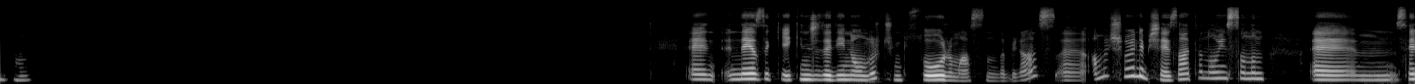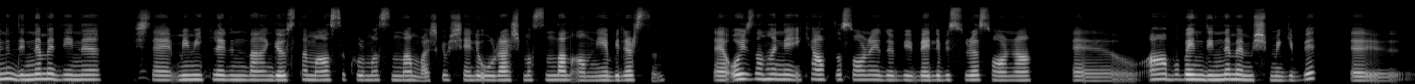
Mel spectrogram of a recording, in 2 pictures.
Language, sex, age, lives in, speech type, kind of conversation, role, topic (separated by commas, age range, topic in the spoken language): Turkish, female, 25-29, Italy, conversation, podcast, guest, Dinlemek güveni nasıl artırır?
